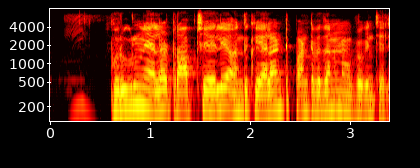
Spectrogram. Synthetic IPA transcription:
puɾuɡulɐniɛlaːʈɾaːp̚t͡ʃɛːjaːliɐnd̪ukuɛlaːɳʈipɐɳʈɐʋid̪ʱaːnɐmeːmupɐjoɡiɲt͡ʃaːli

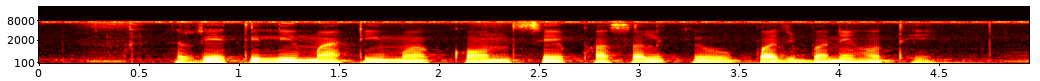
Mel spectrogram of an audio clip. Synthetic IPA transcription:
ɾeːt̪limaːʈimẽkɔːnsepʰəsəlkeupəd͡ʒbəneɦoːt̪ʰeː

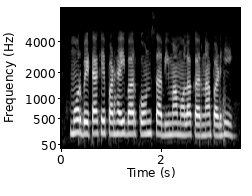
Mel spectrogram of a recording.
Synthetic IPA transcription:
moːɾbeːʈakepɐɽ̤aːibaːɾkoːnsabiːmãmoːlakɐɾnapɐɽɦiː

